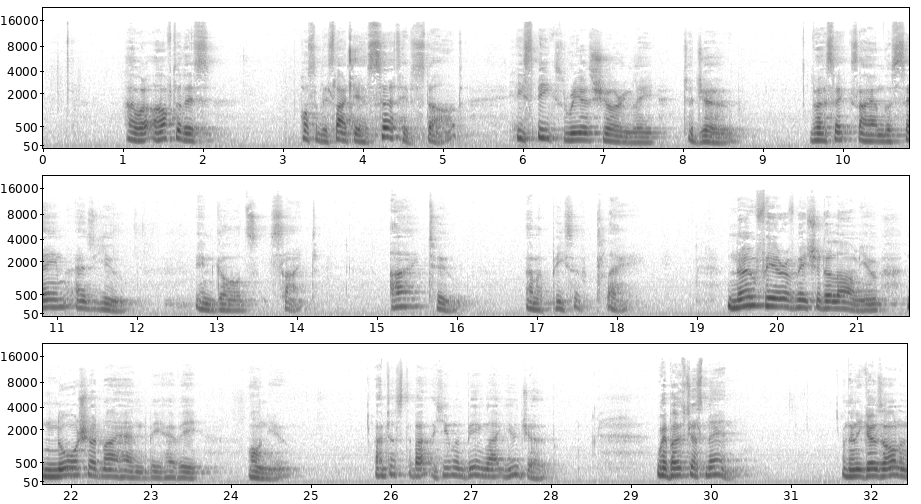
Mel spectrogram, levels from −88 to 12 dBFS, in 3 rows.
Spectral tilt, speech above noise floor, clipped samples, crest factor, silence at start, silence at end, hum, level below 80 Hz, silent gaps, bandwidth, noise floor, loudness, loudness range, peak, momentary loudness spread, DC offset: -6.5 dB/octave; 31 dB; under 0.1%; 22 dB; 0.3 s; 0 s; 50 Hz at -60 dBFS; -62 dBFS; none; 15.5 kHz; -60 dBFS; -30 LUFS; 10 LU; -8 dBFS; 17 LU; under 0.1%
